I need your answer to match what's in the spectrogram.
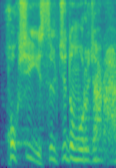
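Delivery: high-pitched, comic comeback; mock protest. Cornered man's comic retort, then laughter. (궁지에 몰려 높게 항변하는 흉내)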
